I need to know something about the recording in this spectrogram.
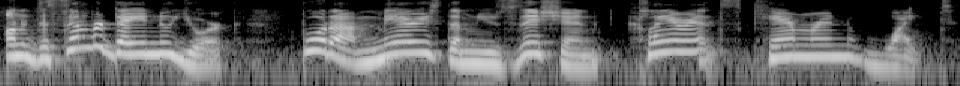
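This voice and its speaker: A children's storyteller reads a picture book aloud to kids, drawing out phrases expressively and pausing for simple, casual explanations. Her voice is a little high and very animated, with a measured pace.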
